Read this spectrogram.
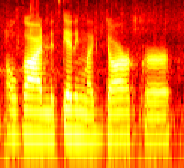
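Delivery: alarmed as the room goes dark; spooked. Real, not acted. Player spooked by darkening scene, loud nervous exclaim.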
